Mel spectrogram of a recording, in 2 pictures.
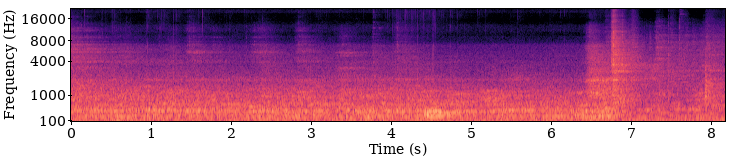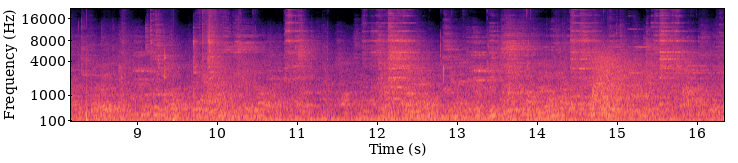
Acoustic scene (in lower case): restaurant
